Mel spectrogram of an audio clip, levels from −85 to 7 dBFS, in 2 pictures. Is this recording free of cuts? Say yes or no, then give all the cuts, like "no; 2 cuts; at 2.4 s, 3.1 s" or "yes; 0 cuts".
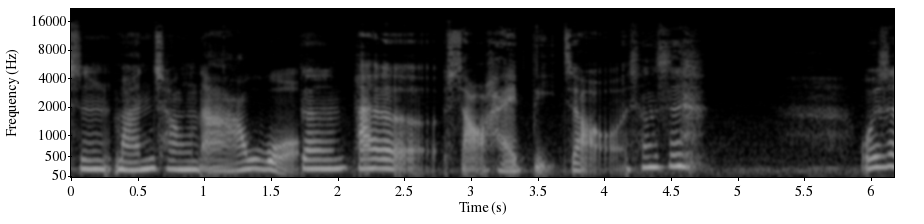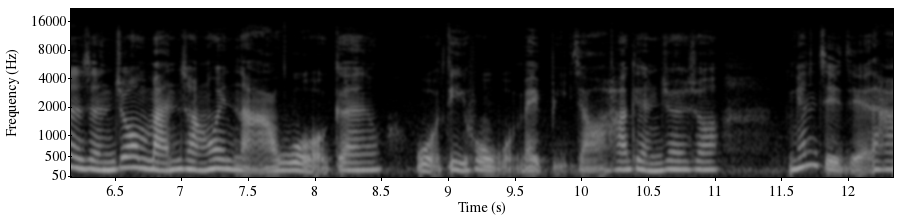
yes; 0 cuts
